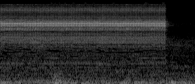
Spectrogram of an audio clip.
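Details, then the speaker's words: Naza Citra automatic gearbox, shift control solenoid valve actuated by scan tool: steady high-pitched electrical buzz for about a second and a half, then cuts off cleanly; test succeeded, solenoid responding normally. "Okay, maksudnya bila kita tengok sini, kita stop. Okay, succeed. Nampak tak? Succeed. Maksudnya solenoid ni berfungsi dengan baik."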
